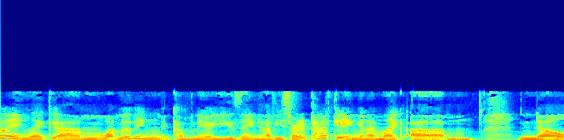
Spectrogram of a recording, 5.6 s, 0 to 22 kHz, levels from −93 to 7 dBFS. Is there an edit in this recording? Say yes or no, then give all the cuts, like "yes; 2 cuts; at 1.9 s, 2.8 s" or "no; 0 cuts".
no; 0 cuts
